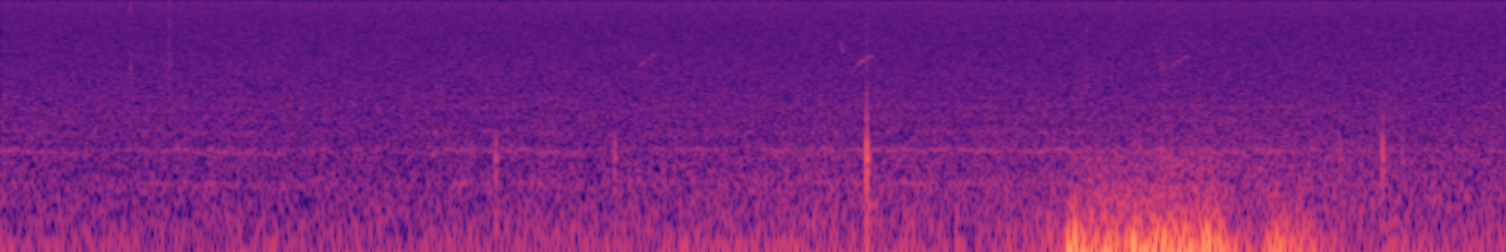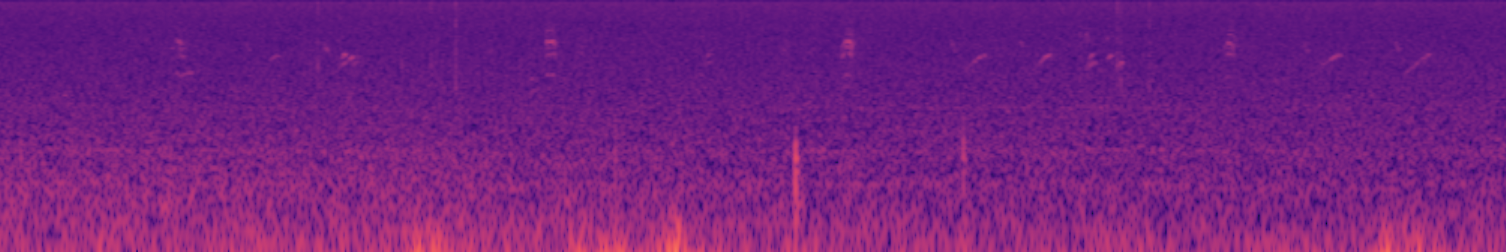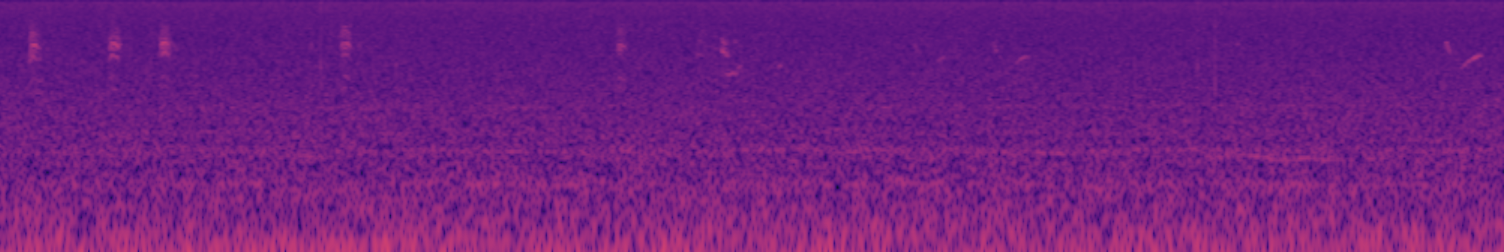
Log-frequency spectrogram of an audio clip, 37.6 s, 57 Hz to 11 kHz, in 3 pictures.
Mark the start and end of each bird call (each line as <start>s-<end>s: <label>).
5.2s-5.5s: House Finch (Haemorhous mexicanus)
7.0s-7.3s: House Finch (Haemorhous mexicanus)
9.6s-9.9s: House Finch (Haemorhous mexicanus)
14.0s-14.2s: Hawaii Amakihi (Chlorodrepanis virens)
14.6s-14.9s: House Finch (Haemorhous mexicanus)
15.3s-15.6s: House Finch (Haemorhous mexicanus)
17.1s-17.2s: Hawaii Amakihi (Chlorodrepanis virens)
19.6s-19.7s: Hawaii Amakihi (Chlorodrepanis virens)
20.5s-21.3s: House Finch (Haemorhous mexicanus)
21.6s-22.0s: House Finch (Haemorhous mexicanus)
22.7s-22.9s: Hawaii Amakihi (Chlorodrepanis virens)
23.4s-23.8s: House Finch (Haemorhous mexicanus)
24.2s-24.5s: House Finch (Haemorhous mexicanus)
25.3s-25.5s: Hawaii Amakihi (Chlorodrepanis virens)
26.0s-26.1s: Hawaii Amakihi (Chlorodrepanis virens)
26.4s-26.5s: Hawaii Amakihi (Chlorodrepanis virens)
27.9s-28.0s: Hawaii Amakihi (Chlorodrepanis virens)
30.2s-30.4s: Hawaii Amakihi (Chlorodrepanis virens)
31.1s-31.3s: House Finch (Haemorhous mexicanus)
32.7s-33.0s: House Finch (Haemorhous mexicanus)
33.3s-33.7s: House Finch (Haemorhous mexicanus)
37.1s-37.5s: House Finch (Haemorhous mexicanus)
